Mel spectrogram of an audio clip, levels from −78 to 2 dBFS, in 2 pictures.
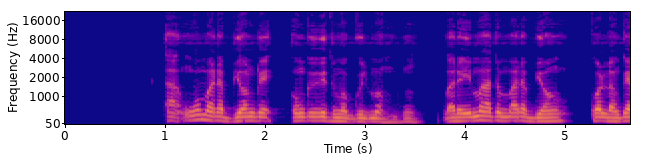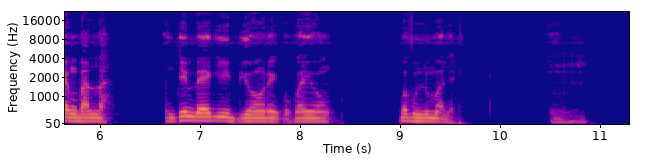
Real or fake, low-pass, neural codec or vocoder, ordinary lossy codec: real; none; none; none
